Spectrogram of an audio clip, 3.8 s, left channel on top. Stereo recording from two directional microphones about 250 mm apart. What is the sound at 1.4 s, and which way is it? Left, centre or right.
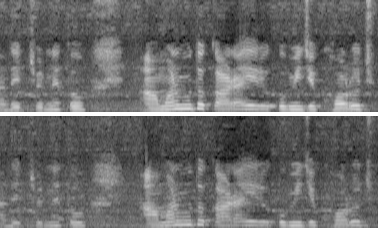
A woman's voice, left.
